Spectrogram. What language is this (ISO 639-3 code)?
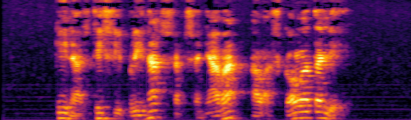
cat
